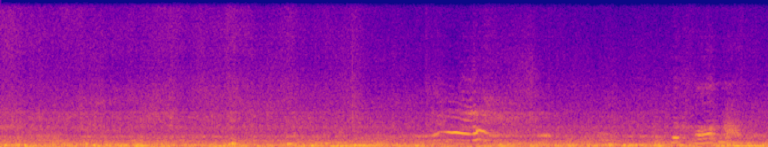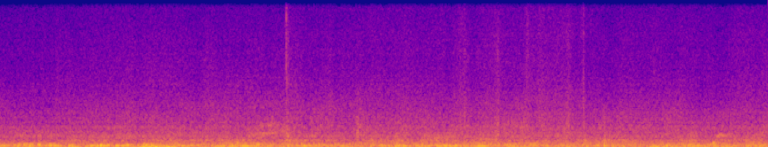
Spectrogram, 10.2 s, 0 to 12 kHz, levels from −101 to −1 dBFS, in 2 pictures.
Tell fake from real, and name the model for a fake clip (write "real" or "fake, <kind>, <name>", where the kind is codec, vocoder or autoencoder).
fake, autoencoder, DAC-VAE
